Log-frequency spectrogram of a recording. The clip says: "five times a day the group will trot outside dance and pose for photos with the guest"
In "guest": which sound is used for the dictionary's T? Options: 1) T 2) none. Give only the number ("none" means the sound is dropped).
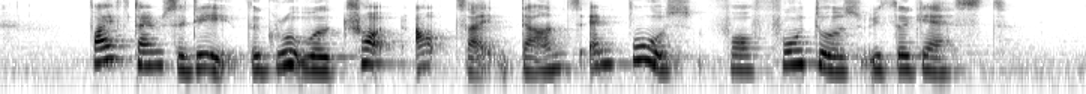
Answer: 1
